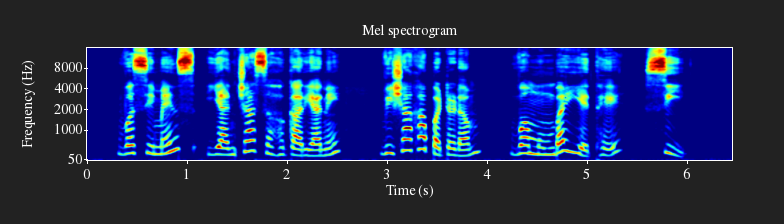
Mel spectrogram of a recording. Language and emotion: Marathi, neutral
